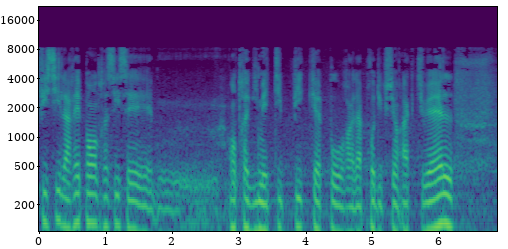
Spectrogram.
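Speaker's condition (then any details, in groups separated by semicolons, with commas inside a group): No condition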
